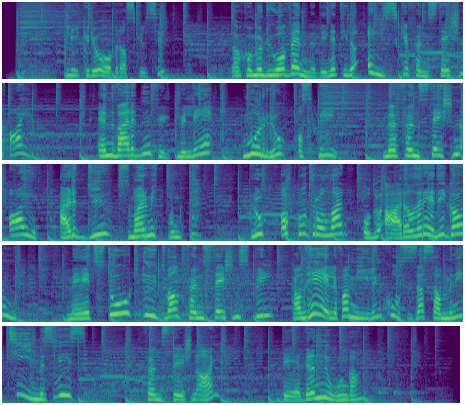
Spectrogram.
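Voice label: Norwegian cheerful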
